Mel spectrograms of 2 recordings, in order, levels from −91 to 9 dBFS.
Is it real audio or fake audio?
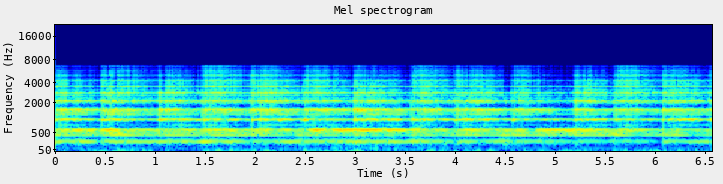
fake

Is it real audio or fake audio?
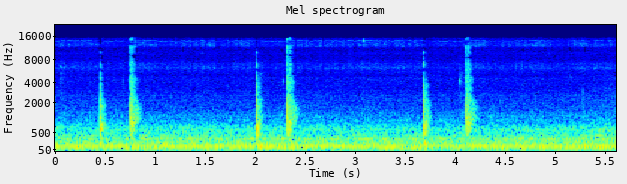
real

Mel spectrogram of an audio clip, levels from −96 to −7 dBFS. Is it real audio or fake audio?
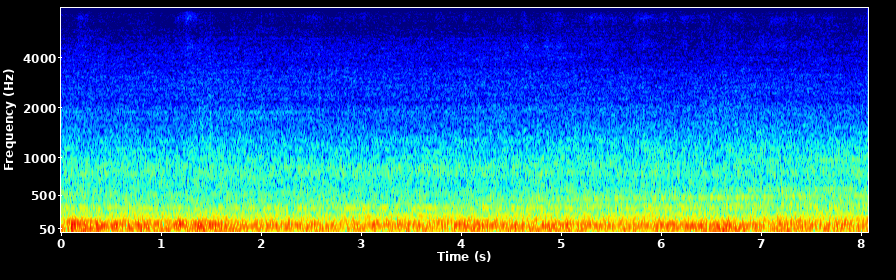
real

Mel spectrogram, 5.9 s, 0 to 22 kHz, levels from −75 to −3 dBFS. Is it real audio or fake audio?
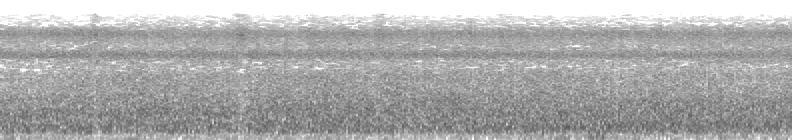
fake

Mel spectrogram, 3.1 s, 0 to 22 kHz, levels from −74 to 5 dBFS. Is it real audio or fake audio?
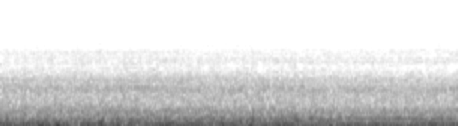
real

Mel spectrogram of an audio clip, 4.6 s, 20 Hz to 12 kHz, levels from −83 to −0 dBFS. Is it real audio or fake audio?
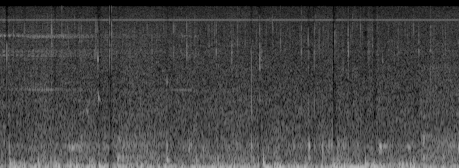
real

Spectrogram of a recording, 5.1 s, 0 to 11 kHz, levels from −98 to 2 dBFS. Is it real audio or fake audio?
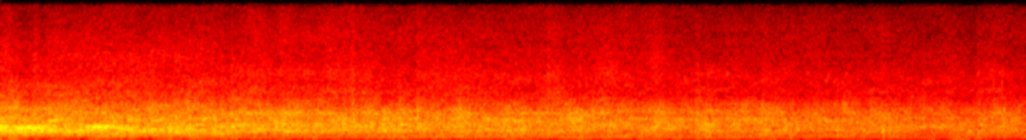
fake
